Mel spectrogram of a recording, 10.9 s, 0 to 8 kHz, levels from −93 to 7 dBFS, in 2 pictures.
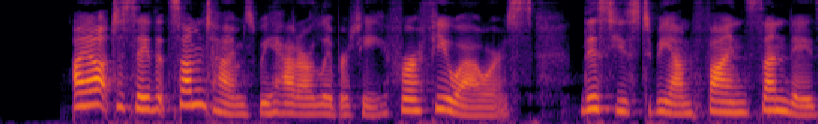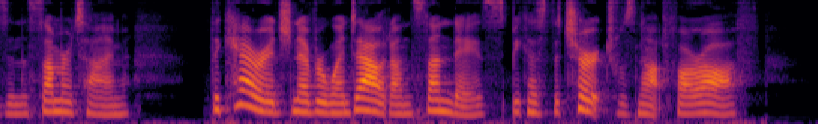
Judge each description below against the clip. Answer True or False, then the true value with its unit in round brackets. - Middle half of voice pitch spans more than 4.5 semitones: True (4.9 semitones)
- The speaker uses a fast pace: True (215 wpm)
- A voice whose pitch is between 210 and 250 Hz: False (200 Hz)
